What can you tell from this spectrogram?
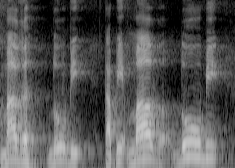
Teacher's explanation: gha-nya yang ada suara, bukan nafas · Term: jahar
